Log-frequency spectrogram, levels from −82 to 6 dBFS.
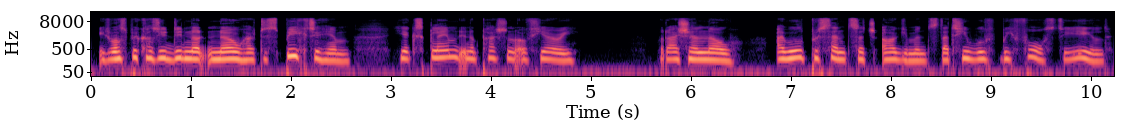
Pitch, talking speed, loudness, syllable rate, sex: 190 Hz, 200 wpm, -19 LUFS, 5.3 syllables/s, female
